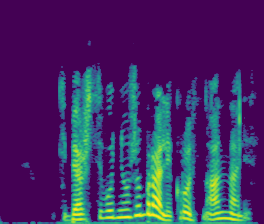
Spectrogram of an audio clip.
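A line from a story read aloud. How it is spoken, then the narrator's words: Sigh. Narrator (Russian): вздохнул Инкуб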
